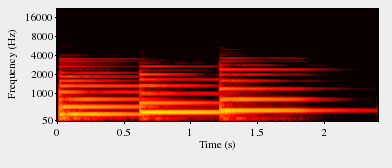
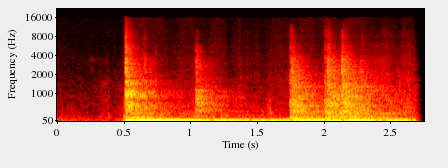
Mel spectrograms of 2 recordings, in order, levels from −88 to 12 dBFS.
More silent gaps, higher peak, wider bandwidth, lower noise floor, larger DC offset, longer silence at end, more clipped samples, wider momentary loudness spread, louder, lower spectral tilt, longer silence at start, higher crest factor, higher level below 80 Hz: neither; second, -14 dBFS vs 0 dBFS; second, 3.8 kHz vs 8.4 kHz; about the same, -47 dBFS vs -44 dBFS; neither; first, 0.3 s vs 0.05 s; neither; about the same, 10 LU vs 9 LU; second, -25 LUFS vs -18 LUFS; first, -10.5 dB/octave vs -6 dB/octave; second, 0 s vs 0.5 s; about the same, 12 dB vs 12 dB; second, -64 dBFS vs -14 dBFS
